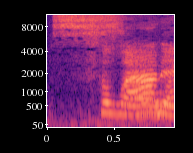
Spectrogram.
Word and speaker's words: Saladin: Saladin. Like, S-Aladdin. Saladin.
